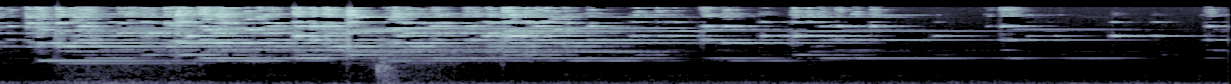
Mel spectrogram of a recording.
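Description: Chimes ringing: a cluster of high, bell-like tones that starts suddenly, rings densely for a couple of seconds and then thins out and dies away over about five seconds.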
